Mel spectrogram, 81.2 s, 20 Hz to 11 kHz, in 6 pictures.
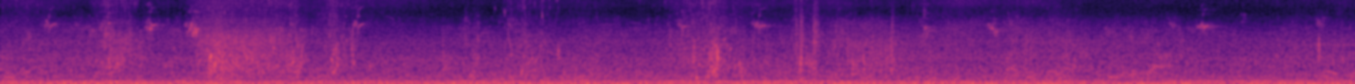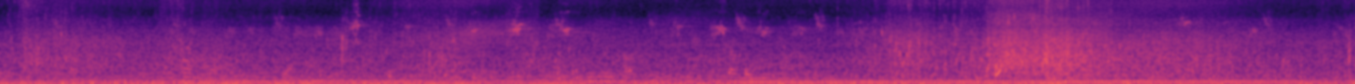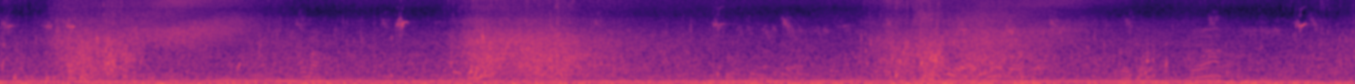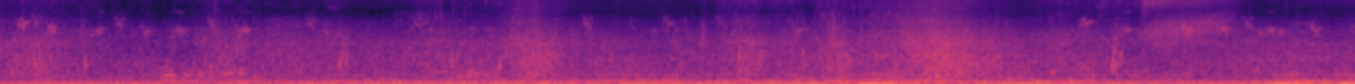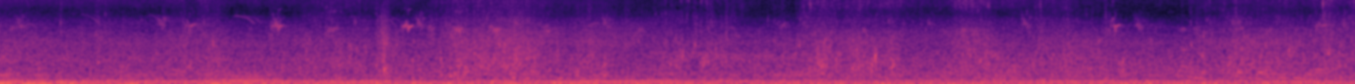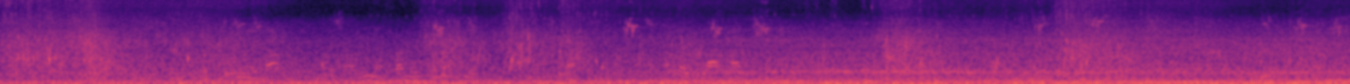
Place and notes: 杉福漁港, Liuqiu Township - Small beach
Small beach, Sound of the waves, Diving Exercises
Zoom H2n MS+XY
1 November 2014, 11:43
